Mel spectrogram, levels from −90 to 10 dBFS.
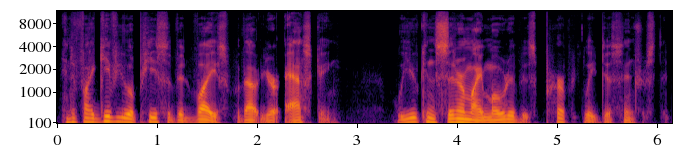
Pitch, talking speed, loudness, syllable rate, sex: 95 Hz, 195 wpm, -20 LUFS, 6.5 syllables/s, male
